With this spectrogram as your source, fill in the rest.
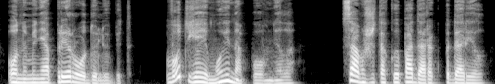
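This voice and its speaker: A woman's voice: low voice, fairly quick, dark tone, slightly rough, no room sound, clean studio sound. A woman voicing an aggrieved young bride who complains heatedly in an audiobook. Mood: indignant. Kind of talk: audiobook character reading.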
